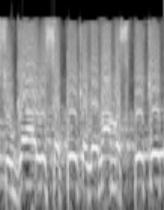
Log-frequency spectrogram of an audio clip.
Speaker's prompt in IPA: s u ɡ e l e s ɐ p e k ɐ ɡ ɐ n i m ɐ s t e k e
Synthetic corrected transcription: s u ɡ a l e s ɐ p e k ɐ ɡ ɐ n a m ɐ s p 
